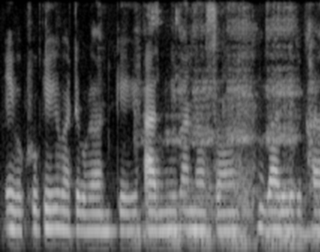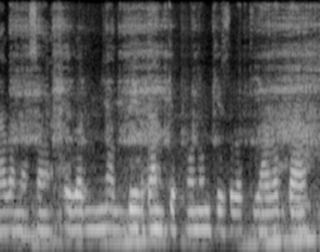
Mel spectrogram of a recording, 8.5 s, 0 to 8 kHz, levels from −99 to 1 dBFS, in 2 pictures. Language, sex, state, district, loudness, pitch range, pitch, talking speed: Bhojpuri, female, Uttar Pradesh, Deoria, -29 LUFS, 170-185 Hz, 175 Hz, 120 wpm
